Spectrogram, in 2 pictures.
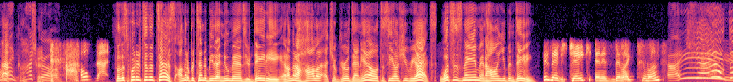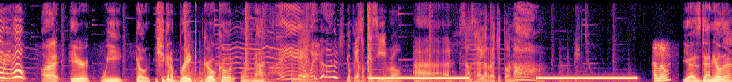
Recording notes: We opened up the phone lines to hear our listener's embarrassing experiences.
